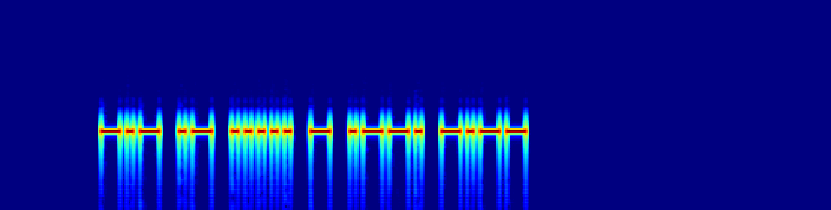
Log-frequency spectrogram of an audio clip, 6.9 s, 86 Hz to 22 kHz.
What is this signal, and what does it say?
Morse code, heard as a keyed tone, about 22 wpm, 700 Hz. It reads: KA5TPY
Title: USA Call Signs - 6 Characters - Repeated 3x - 22wpm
